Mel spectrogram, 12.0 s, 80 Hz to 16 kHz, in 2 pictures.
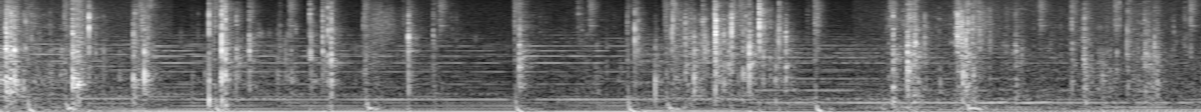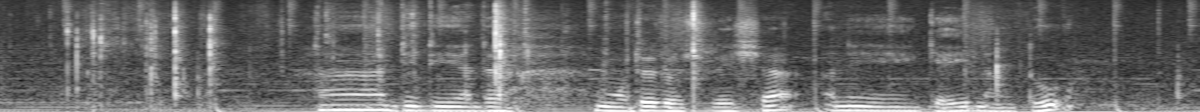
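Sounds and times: paper sheet rustling: 0.0s - 9.7s
plastic bag crinkling: 0.0s - 9.8s
background music: 0.0s - 12.0s.

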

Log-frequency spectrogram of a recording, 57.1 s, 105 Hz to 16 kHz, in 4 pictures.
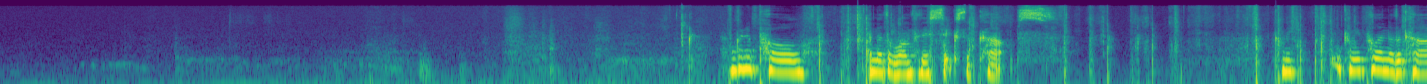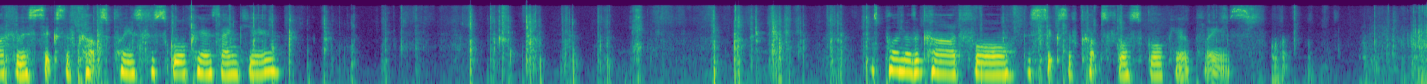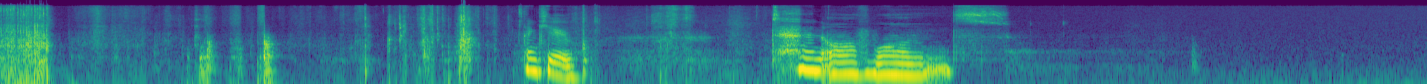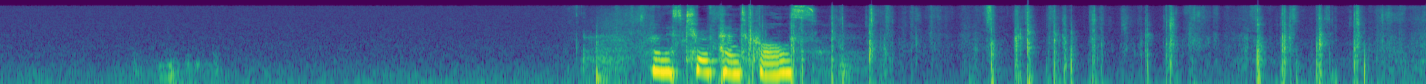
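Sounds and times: room background hiss: 0.0s - 57.0s
cards being shuffled: 7.6s - 35.6s, 48.6s - 57.0s.

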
